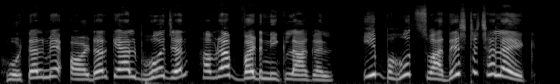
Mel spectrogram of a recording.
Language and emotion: Maithili, happy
